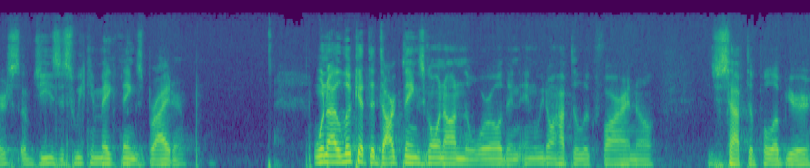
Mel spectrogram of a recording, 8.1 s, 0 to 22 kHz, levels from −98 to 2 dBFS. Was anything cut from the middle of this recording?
no; 0 cuts

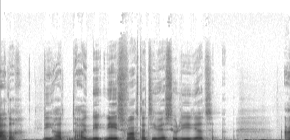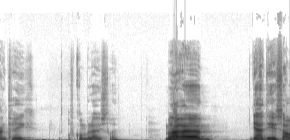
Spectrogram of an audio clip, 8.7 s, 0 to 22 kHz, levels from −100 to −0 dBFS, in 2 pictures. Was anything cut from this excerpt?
yes; 1 cut; at 6.6 s

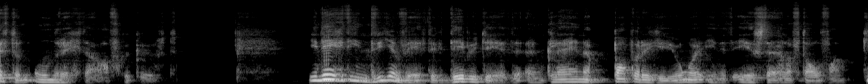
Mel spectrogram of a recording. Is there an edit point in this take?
no; 0 cuts

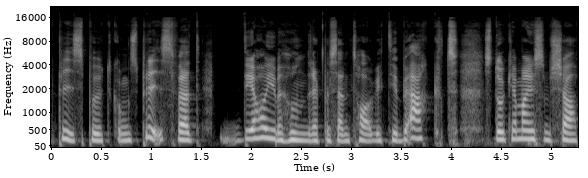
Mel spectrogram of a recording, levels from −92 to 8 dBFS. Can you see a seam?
yes; 3 cuts; at 1.6 s, 2.3 s, 3.0 s

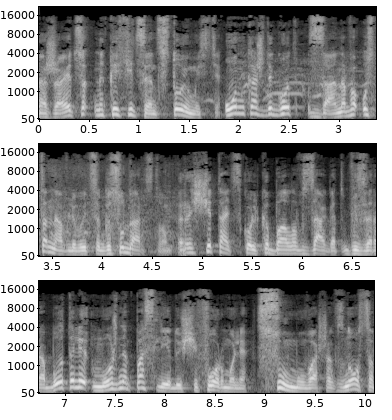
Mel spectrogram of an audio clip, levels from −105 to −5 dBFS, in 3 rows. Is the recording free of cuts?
no; 1 cut; at 8.9 s

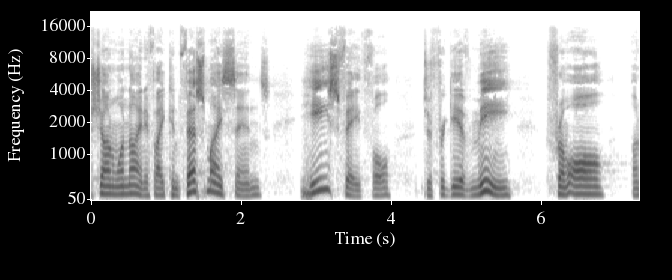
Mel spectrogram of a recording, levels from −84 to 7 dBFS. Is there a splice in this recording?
no; 0 cuts

